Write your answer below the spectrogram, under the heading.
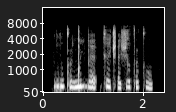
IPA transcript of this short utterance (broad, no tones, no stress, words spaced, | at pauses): rukʼə˞ ŋ͡ǃibæ | kʰɛt͡ʃʼæ ʃʌtʼə˞ kʰʊ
